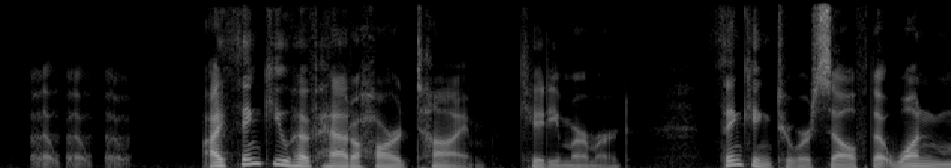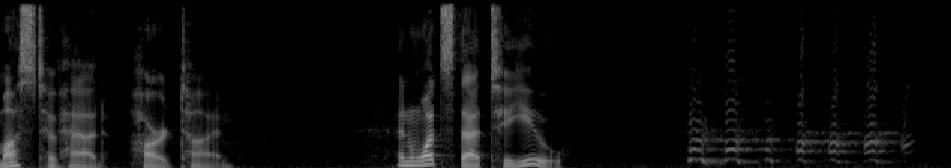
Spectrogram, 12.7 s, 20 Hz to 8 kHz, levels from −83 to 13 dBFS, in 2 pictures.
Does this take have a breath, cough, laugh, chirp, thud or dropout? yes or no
yes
